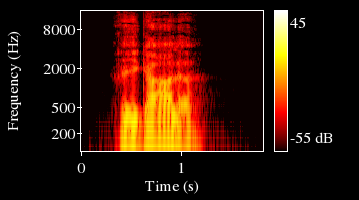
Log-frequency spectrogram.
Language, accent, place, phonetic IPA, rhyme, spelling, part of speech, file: German, Germany, Berlin, [ʁeˈɡaːlə], -aːlə, Regale, noun, De-Regale.ogg
- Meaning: nominative/accusative/genitive plural of Regal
